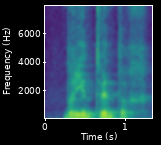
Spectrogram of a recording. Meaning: twenty-three
- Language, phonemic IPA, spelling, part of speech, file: Dutch, /ˈdri.ənˌtʋɪn.təx/, drieëntwintig, numeral, Nl-drieëntwintig.ogg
